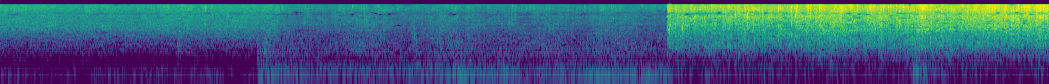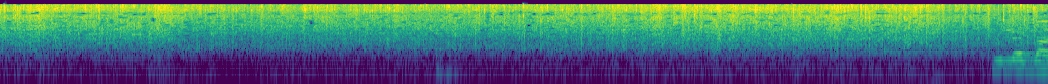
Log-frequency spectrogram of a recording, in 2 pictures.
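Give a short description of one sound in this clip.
A spatula scrapes and pushes food around a frying pan.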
